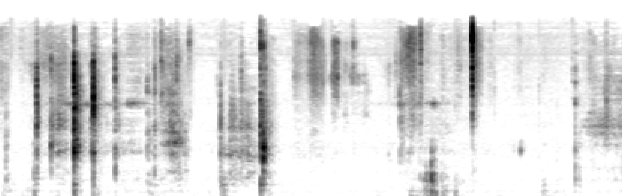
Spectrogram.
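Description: Trading cards and their plastic top loaders and sleeves being handled by hand: soft rustles broken by a few sharp clicks.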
